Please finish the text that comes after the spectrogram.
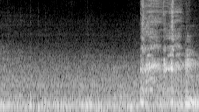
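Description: A single person gives a short cough near the end, up close, over a steady low rumble of background noise.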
